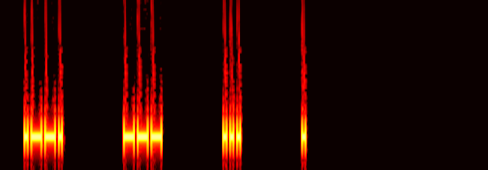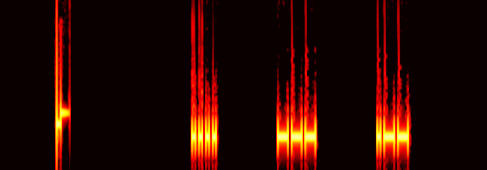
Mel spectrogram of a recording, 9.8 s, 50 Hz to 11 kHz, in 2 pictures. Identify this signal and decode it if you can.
Morse code, heard as a keyed tone, about 36 wpm, spaced as for 12 wpm, 690 Hz. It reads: POSE HOW
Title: 6x Character Spacing - Top 500 Words - 35wpm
